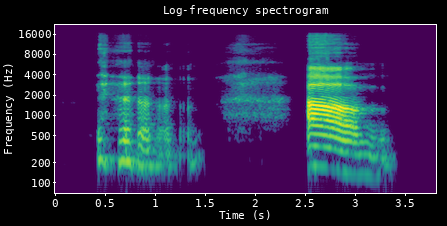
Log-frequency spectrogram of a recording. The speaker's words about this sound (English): I'm so sorry. Forgive me for yawning. And also forgive me that my energy is a little lower today. I'm really tired.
